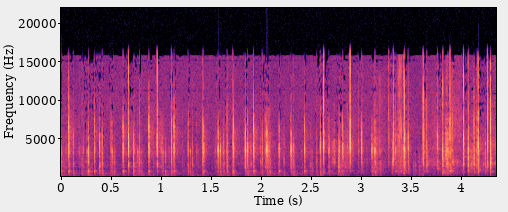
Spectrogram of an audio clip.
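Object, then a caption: Plastic camera body. Long nails tap fast on the sides and top of a plastic-bodied Canon DSLR camera. The result is a rapid, dense patter of short, bright, clicky taps with no low end and almost no ring after each hit.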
